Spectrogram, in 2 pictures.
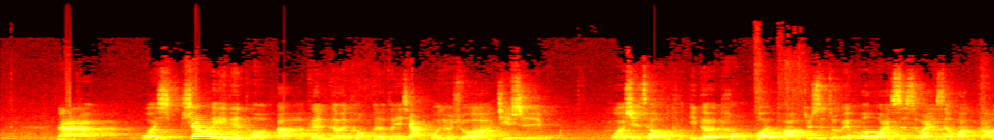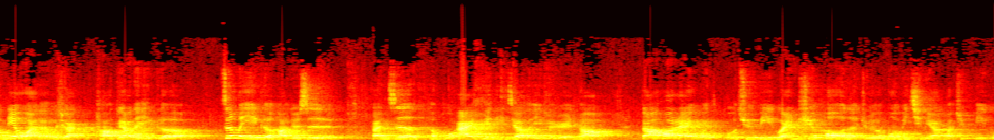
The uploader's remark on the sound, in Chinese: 依舊是美國洛杉磯掌院的上課錄音。因為是親和集會，調子很輕鬆，講了不少故事。加上是現場錄音，可以感覺到美國同奮滿滿的熱情。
